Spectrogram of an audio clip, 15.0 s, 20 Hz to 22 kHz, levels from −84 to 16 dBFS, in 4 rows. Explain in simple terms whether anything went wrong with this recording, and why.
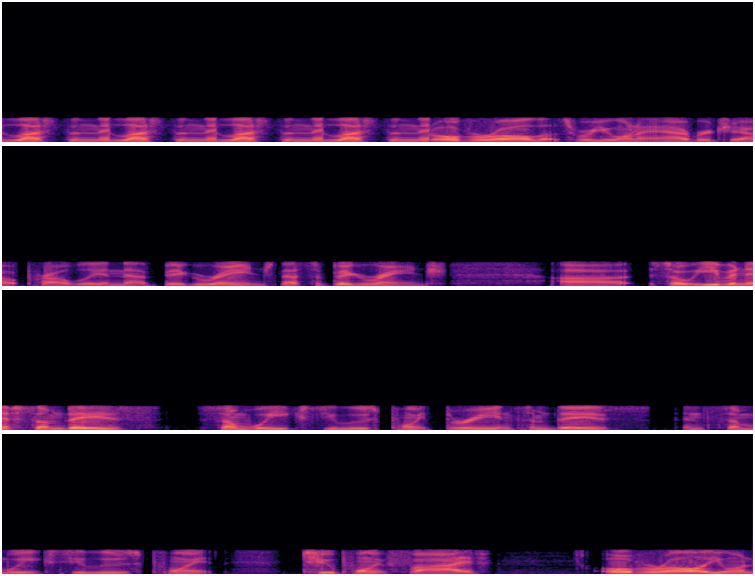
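A broken-record loop runs from the very start of the clip to about 2.13 s. It is already under way when the audio begins: a stretch of about 0.53 s plays, then plays again exactly, three times back to back. The likely cause is a player or stream that stalled and kept resending the last bit of sound it still had. Whatever speech should have filled those two seconds is lost, not just delayed.

The Bluetooth CVSD headset codec shapes the whole clip. This is the basic phone-quality system many Bluetooth headsets use for calls. Instead of recording the sound's level directly, it sends a stream of single up-or-down steps and adjusts how big each step is as it goes. Only sound between roughly 200 Hz and 3.7 kHz gets through, and nothing above about 3.8 kHz survives, so the speech sounds thin and muffled. The damage is plainly audible: s sounds come out scratchy, loud bright moments distort, and a grainy hiss sits under the voice.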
